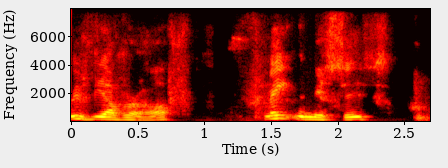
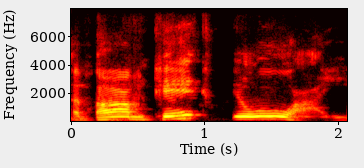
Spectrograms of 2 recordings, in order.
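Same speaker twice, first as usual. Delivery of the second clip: put-on Barnsley accent. Casting friends as Barnsley pub characters, speaker tries a Barnsley accent. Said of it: "I can do a pretty damn good Barnsley accent".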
